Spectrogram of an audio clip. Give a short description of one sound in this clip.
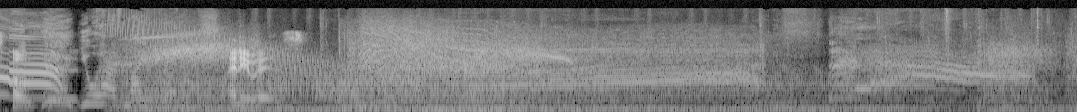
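A deep energy rumble swells and roars.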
